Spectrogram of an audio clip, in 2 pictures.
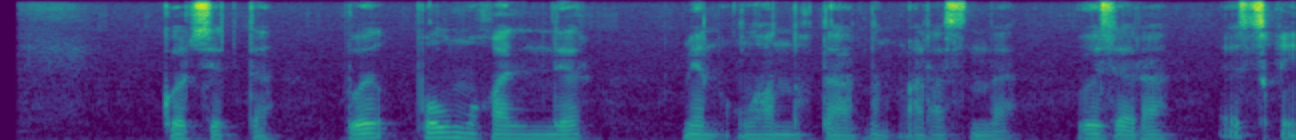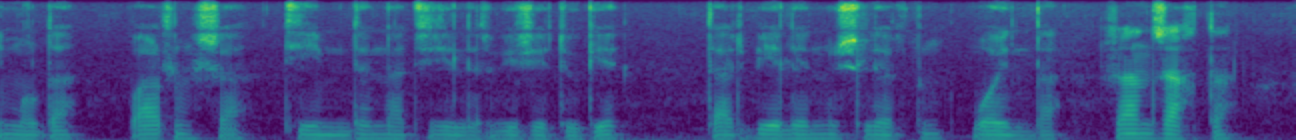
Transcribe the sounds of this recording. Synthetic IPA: kʲʰɵɾse̞t̪ːɪ | b̥ʊlˠmʊʁɑlɪmd̪e̞ɾ | me̞nʊ̰lˠɑnd̪əqt̪ɑɾd̪əɴɑ̰ɾɑsənd̪ɑ | wɵzɑɾɑ | ɪ̰sqʰḭjməlˠd̪əb̥ɑɾənʃɑt̪ʰijɪmd̪ɪnæt̪ijʒe̞le̞ɾɡʲe̞ʒe̞t̪uɡʲe̞t̪ʰæɾbije̞le̞nuʃɪle̞ɾd̪ɪŋwo̞jənd̪ɑ | ʒ̥ɑnʒɑqt̪ə

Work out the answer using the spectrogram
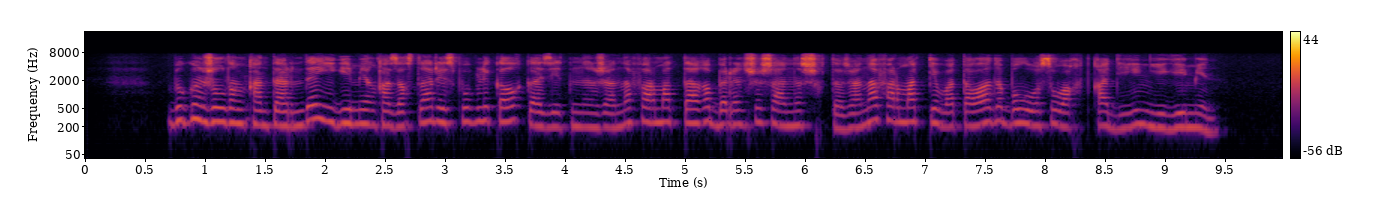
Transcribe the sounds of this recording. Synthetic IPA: bʏɡʲɪnʒəlˠd̪əɴqʰɑnt̪ɑɾənd̪ɑje̞ɡʲe̞me̞ɴqʰɑzɑqst̪ɑnɾʲe̞spublˠijkɑlˠəq̚ɡazʲe̞t̪ɪnɪŋʒɑnɑformat̪ːɑʁəbɪɾɪnʃɪʃɑnəʃə̥qt̪əʒɑnɑformat̪̚d̪e̞pɑt̪ɑlˠɑd̪əbʊlˠwo̞səwɑqə̥t̪̚qɑd̪e̞jɪnje̞ɡʲe̞me̞n

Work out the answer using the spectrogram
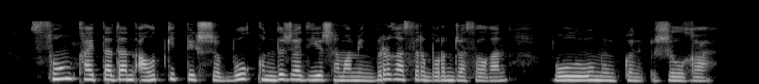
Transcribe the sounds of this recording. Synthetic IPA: so̞ɴqʰɑjt̪ɑd̪ɑnʔɑlˠəp̚kʲʰe̞t̪̚pe̞kʃɪbʊlˠqʰʏnd̪əʒæd̪ijeʃɑmɑme̞nbɪɾʁɑsəɾbʊɾənʒɑsɑlˠʁɑn | bo̞lˠuəmʏmkʲɪnʒəlˠʁɑ

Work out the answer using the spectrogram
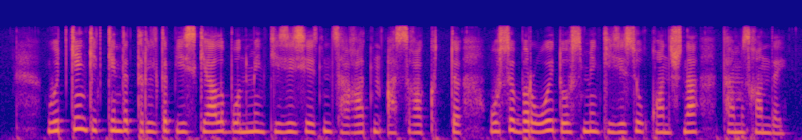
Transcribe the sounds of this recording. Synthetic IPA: wɵt̪kʲe̞ŋkʲʰe̞t̪̚kʲe̞nd̪ɪt̪ʰɪɾɪlt̪ɪpje̞skʲe̞ɑlˠəp̬wo̞nəme̞ŋkʲʰe̞zd̪e̞se̞t̪ɪnsɑʁɑt̪ənɑsəʁɑkʲʰʏ̥t̪ːɪwo̞səbɪɾwo̞jd̪o̞səme̞ŋkʲʰe̞zd̪e̞suqʰwɑnəʃənɑt̪ʰɑməzʁɑnd̪ɑj

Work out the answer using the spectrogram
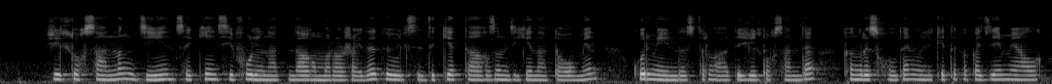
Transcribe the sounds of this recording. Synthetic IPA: ʒe̞lt̪ʰo̞qsɑnːəɴd̪e̞jɪnsækʲensifulʲinɑt̪ənd̪ɑʁəmʊɾɑʒɑjd̪ɑt̪ʰæwe̞lsɪzd̪ɪkʲːe̞t̪ʰɑʁəzəmd̪e̞ɡʲe̞nɑt̪ɑwme̞ŋ | kʲʰɵɾme̞ind̪ɑst̪əɾəlˠɑd̪əʒe̞lt̪ʰo̞qsɑnd̪ɑ | kʰo̞ŋɡɾe̞sqo̞lˠd̪ɑme̞mle̞kʲe̞t̪ːɪkakadʲe̞mʲijalˠəq

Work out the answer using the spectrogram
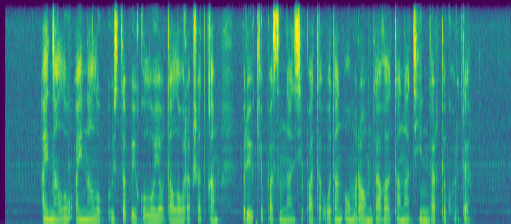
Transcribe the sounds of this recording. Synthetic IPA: ɑjnɑlˠuɑjnɑlˠuwɵst̪ɪpʊjqəlˠojɑwt̪ʰɑlˠɑwɾɑpʒ̥ɑt̪qɑn | b̥ɪɾewkʲʰep̚bɑsəmnɑnsipɑt̪ə̰wʔo̞̰d̪ɑnwo̞̰mɾʔɑwəmd̪ɑ̰ʁət̪ʰɑnɑt̪ʰijənd̪ɑɾd̪əkʲʰɵɾd̪ɪ

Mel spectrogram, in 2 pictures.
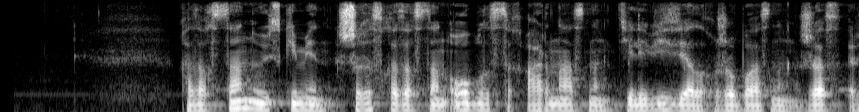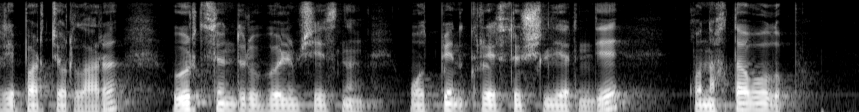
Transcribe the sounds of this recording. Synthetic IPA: qʰɑzɑqst̪ɑnwɵskʲeme̞nʃəʁəsqʰɑzɑqst̪ɑnwo̞blˠəst̪əqɑɾnɑsənəɴt̪ʲʰe̞le̞vijzʲijɑlˠəqʒo̞bɑsənəɴʒɑsrʲe̞po̞rt̪ʲo̞ɾlˠɑɾəwɵɾt̪sɵnd̪ɪɾubɵlɪmʃe̞sɪnɪŋwo̞t̪̚pe̞ŋkʲʰʏɾe̞st̪uʃɪle̞ɾɪnd̪e̞ | qʰo̞nɑqt̪ɑbo̞lˠəp

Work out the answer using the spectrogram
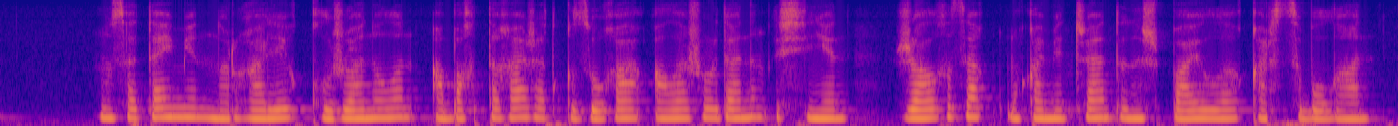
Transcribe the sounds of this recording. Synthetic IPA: mʊsɑt̪ɑjme̞nːʊɾʁɑlˠijqʰʊlˠʒɑnolˠənɑbɑqt̪əʁɑʒɑt̪qəzuʁɑɑlˠɑʒoɾd̪ɑnəɴɪʃɪne̞n | ʒɑlˠʁəzɑq̚mʊχɑmːe̞t̪ʒ̥ɑnt̪ʰənəʃbɑjlˠəqʰɑɾsəbo̞lˠʁɑn

